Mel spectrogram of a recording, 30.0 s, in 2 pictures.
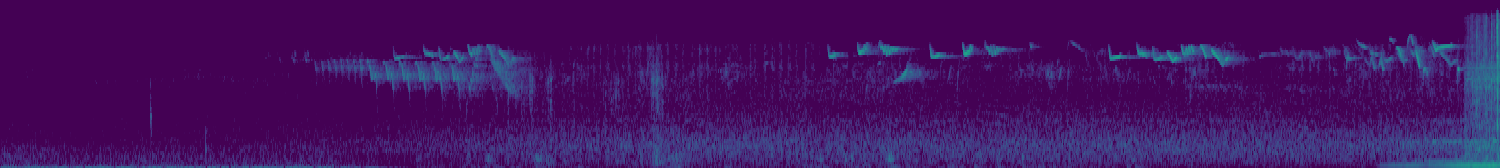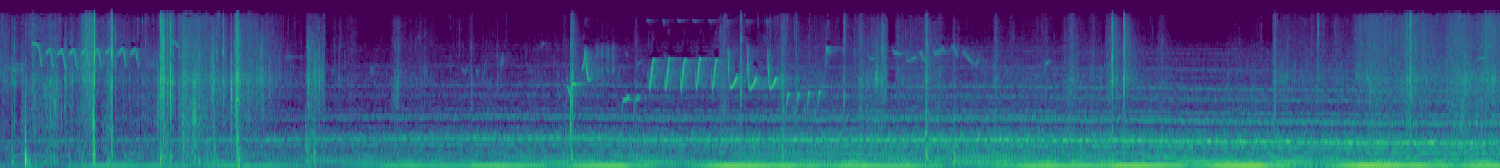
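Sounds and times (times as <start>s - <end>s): birds chirping: 6.9s - 30.0s
sharp high bird calls: 14.0s - 26.8s
low steady drone: 14.0s - 30.0s.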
